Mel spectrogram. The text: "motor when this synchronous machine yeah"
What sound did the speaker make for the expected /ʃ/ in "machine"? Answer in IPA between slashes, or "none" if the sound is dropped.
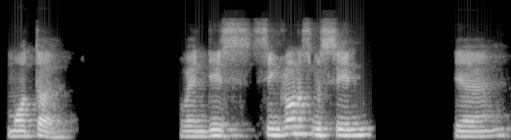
/s/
